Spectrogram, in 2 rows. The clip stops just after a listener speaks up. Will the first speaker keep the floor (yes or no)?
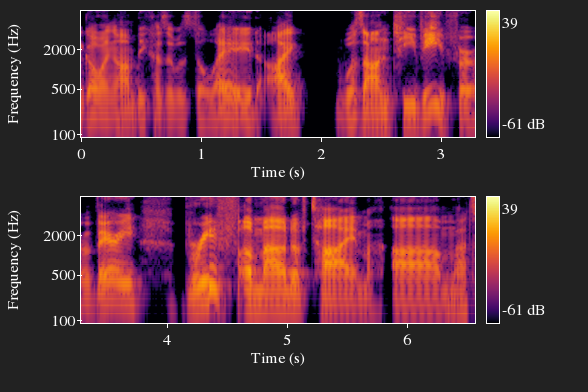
yes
